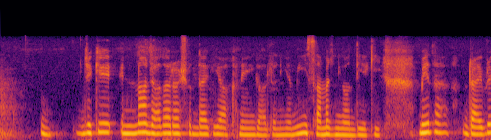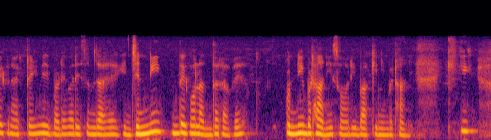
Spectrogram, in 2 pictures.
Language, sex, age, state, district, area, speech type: Dogri, female, 30-45, Jammu and Kashmir, Reasi, rural, spontaneous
